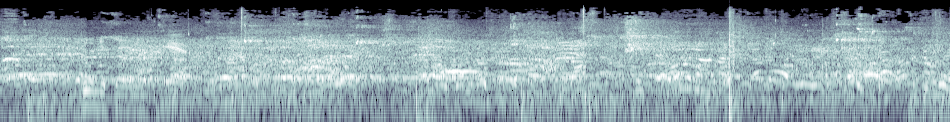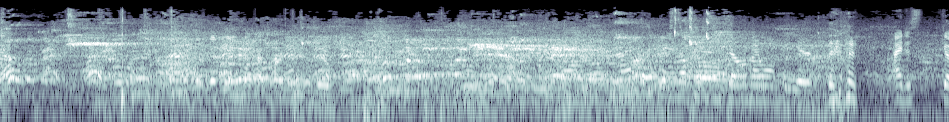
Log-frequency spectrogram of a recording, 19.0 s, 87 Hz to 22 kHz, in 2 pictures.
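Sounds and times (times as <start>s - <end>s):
players shouting and chatting: 0.0s - 18.9s.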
